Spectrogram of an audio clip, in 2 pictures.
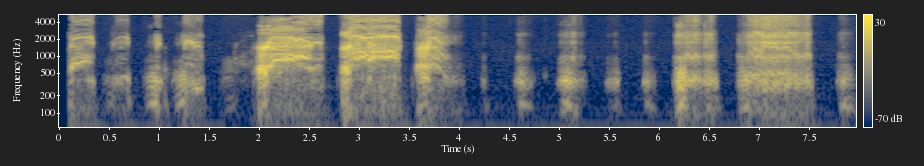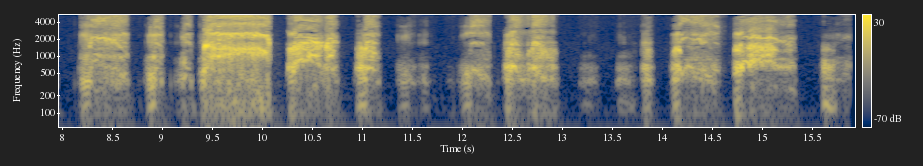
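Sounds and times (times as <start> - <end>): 
pig squealing: 0.1 - 4.0, 6.2 - 7.6, 8.2 - 13.0, 13.6 - 15.9.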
